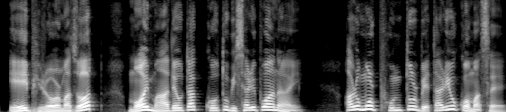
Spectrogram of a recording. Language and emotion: Assamese, fearful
